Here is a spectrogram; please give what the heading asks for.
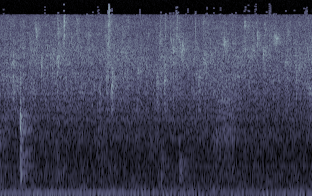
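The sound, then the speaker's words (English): Sauce is stirred in a hot pan, giving a faint, steady sizzle with a few soft scraping touches from the utensil. “I'm going to stir this. Let's taste the sauce.”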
